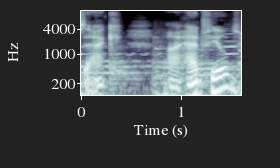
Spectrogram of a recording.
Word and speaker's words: Zak Hadfield: I'm sitting here with Zach Hadfield.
